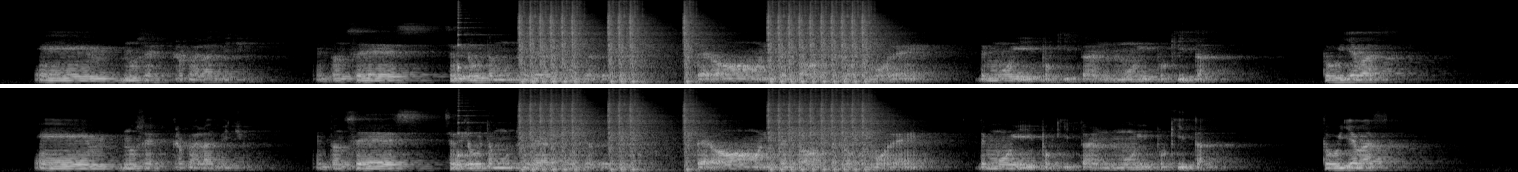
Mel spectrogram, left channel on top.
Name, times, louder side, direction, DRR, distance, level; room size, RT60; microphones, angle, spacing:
voice 1, 0.3-2.3 3.2-4.2 4.5-6.5 7.0-9.2 9.8-12.1 13.2-13.7, right 2 dB, 75° right, 1 dB, 1.5 m, -26 dB
Gunshot gunfire, 4.6-4.7 5.2-6.5 6.8-7.0 7.7-8.8, left 2 dB, 15° left, 0.6 m, -27 dB
23.5 x 10.5 x 2.7 m, 1.3 s
head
